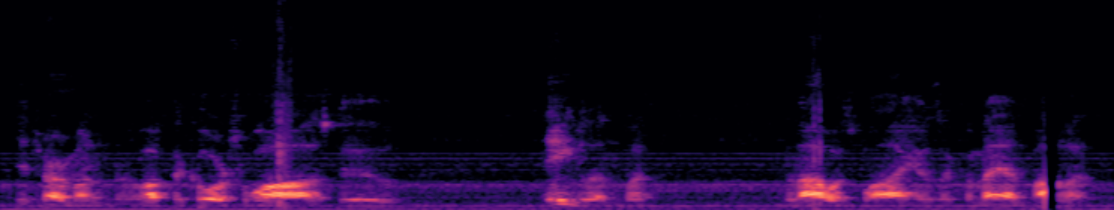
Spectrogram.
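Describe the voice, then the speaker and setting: Over noticeable background noise, a man speaks at a fairly slow pace with long, frequent pauses and big swings in loudness. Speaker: retired air force colonel, WWII bomber pilot. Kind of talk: personal war reminiscence.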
